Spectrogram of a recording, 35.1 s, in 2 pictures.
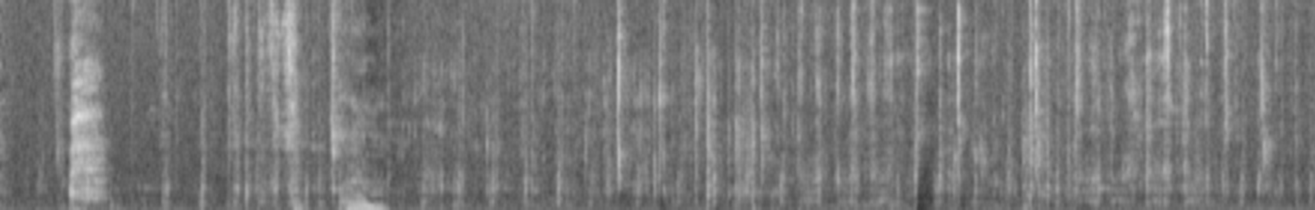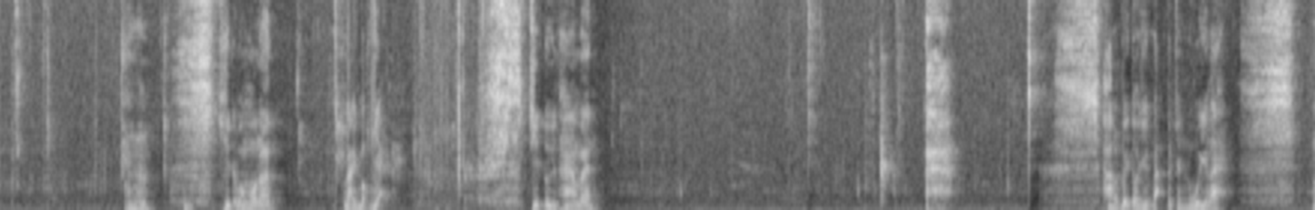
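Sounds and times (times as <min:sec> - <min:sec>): chewing fried squid: 0:01.7 - 0:20.6.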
